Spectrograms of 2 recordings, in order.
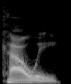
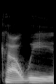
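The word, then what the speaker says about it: Qawi: But Dwight Kawi is is uh and it's spelled Q A Wii is his last name.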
